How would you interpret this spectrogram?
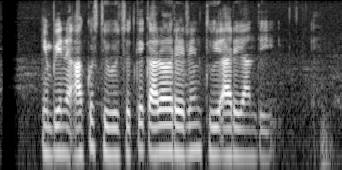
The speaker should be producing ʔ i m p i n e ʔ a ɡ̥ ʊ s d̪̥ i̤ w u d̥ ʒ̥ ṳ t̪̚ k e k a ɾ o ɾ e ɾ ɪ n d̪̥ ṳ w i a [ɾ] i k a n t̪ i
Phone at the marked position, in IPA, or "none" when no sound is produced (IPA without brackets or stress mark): ɾ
